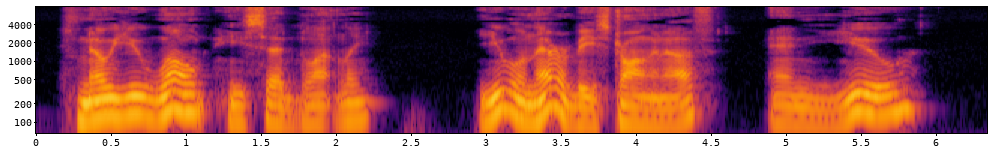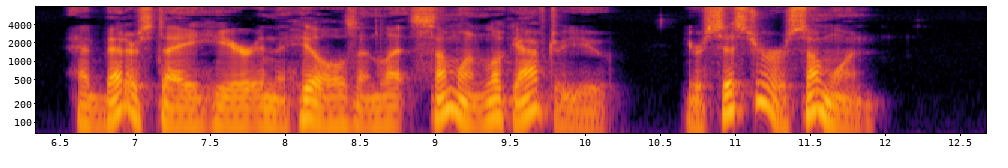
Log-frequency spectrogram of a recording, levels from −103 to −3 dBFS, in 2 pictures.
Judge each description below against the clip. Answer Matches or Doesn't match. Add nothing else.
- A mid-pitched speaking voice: Doesn't match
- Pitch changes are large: Matches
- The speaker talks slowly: Doesn't match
